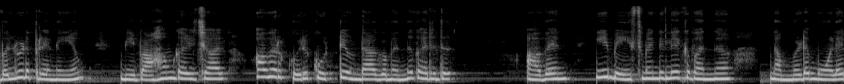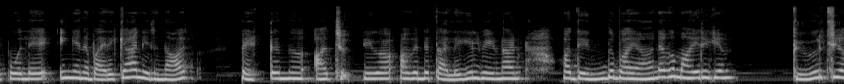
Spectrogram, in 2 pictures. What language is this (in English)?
Malayalam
